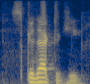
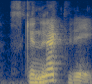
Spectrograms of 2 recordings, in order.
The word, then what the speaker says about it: Schenectady: We can talk about it a little bit more if you want to, but that's how do we pronounce that again, Nick? Schenectady. Schenectady.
